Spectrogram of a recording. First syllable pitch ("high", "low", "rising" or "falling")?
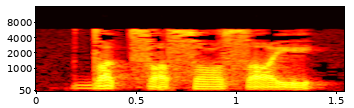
high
